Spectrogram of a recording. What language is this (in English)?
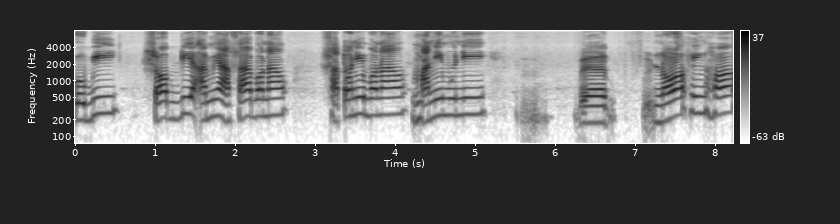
Assamese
